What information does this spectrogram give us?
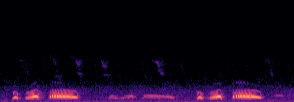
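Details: Calling female spotted dove, kept as a decoy bird to stimulate males, gives a husky three-part coo, two brief notes leading into a long note, repeated after a softer, quieter coo sequence.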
